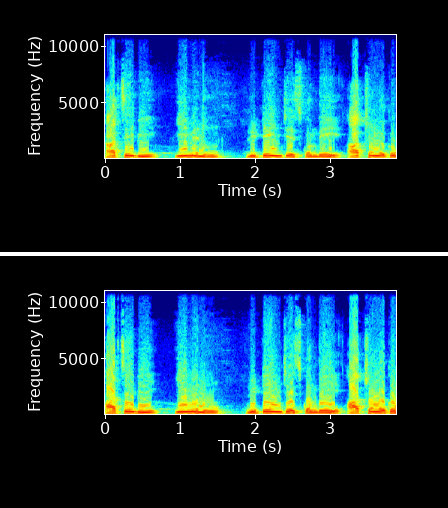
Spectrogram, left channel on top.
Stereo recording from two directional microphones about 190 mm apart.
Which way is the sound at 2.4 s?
50° right (ahead or behind).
